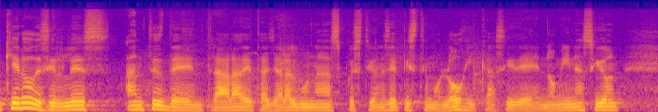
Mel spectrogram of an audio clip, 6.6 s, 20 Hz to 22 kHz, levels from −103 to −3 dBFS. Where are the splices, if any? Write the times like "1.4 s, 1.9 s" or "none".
2.6 s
